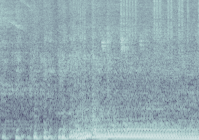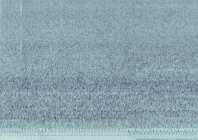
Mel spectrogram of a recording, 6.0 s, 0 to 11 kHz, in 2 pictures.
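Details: Freshly built Mitsubishi Evo 9 during break-in idle tuning: engine catches, flares up, then settles into a steady, even idle with a smooth low pulse, no ticking or hunting; healthy.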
